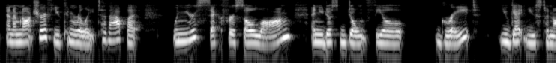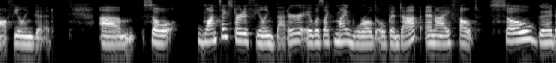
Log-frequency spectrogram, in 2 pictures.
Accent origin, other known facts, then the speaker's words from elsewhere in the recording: Ontario, Canada; I'm originally from Ontario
